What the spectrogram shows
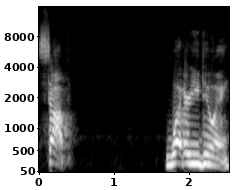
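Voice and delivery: very loud. Playing a character holding out their hands to stop someone, very loud. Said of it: "I say very loudly".

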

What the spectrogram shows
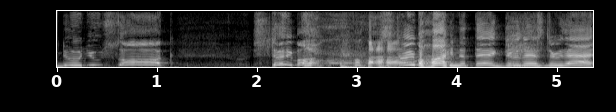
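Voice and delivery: very high, very loud, shrill, drawn-out screaming. Retelling how Chase screamed at him while he learned a game: imitating Chase screaming. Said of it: "Chase screams at me as I'm trying".

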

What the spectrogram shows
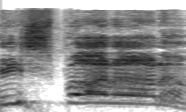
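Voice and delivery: shrill, very high, stretched-out acted holler. Retelling what the guy behind them yelled at a game: retelling a yell. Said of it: "the guy behind me just yells".

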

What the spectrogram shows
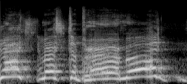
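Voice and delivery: put-on firm shouting. Acting out a character answering roll call at karate: mock decisive shout. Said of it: "answer very decisively when your name was called".

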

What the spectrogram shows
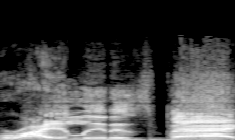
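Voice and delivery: facetious gush, very high, drawn-out fake excitement. Announcing news to the others: fake excitement. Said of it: "you keep saying it with excitement".

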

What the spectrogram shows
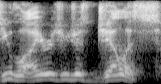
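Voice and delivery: mock light, high-pitched shout. Retelling a story where a character yells at the others: imitating a yell. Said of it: "And she yells".

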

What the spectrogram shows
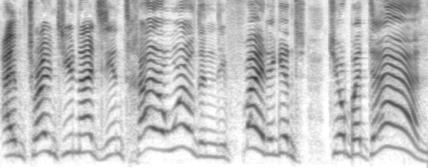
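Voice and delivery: put-on French accent, politician voice. Introducing a put-on character to the other speaker: French Trump voice. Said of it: "It is I, French Trump!".

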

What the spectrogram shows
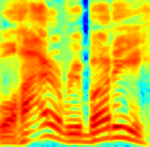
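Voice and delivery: loud, so-so broadcaster voice. Greeting everybody listening to Fox Sports Radio in a not very good Vin Scully voice. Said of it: "in my best Vin Scully voice".

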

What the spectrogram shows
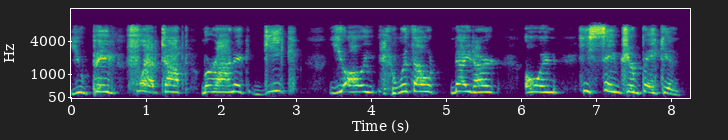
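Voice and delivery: high, screaming, ranting yell. Retelling insults shouted by Bruce Hart: imitating Bruce Hart yelling. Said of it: "He's just yelling and screaming".

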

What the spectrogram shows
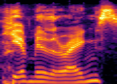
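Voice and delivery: put-on Irish-accented voice. Imitating Justin Theroux's line from Charlie's Angels: Justin Theroux Irish accent. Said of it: "It's Justin Theroux in Charlie's Angels".

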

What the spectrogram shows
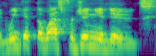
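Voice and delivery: high-pitched yelled-out voice. Retelling what a lake house neighbor yelled out from the boat: imitating a neighbor yelling. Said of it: "yelled out".

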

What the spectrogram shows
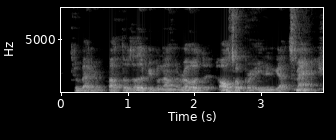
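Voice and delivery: usual speaking voice

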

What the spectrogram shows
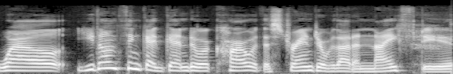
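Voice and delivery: ordinary talk, nothing marked

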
